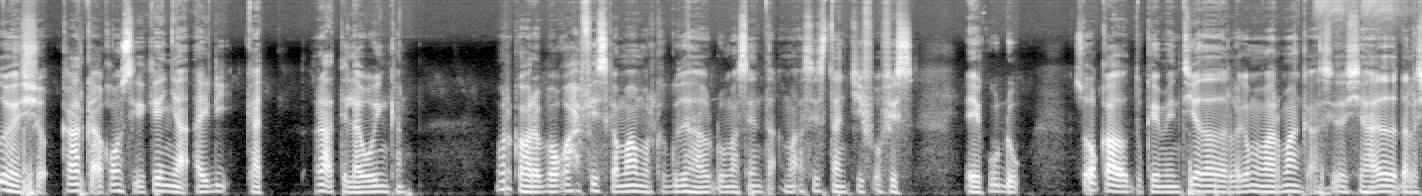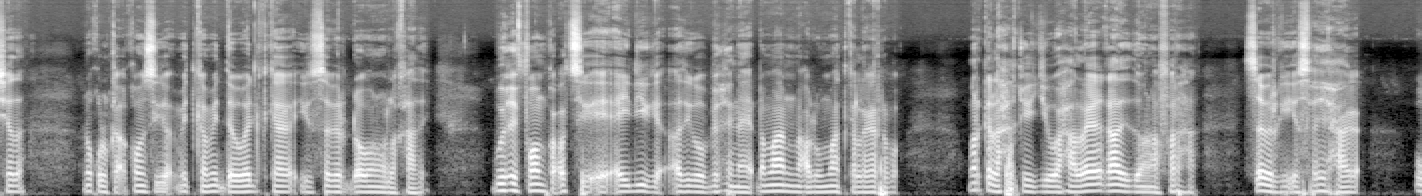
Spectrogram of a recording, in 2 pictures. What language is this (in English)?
Somali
